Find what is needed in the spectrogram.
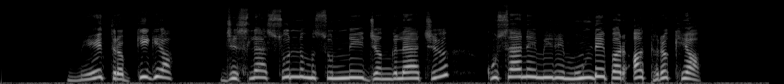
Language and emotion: Dogri, surprised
